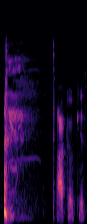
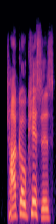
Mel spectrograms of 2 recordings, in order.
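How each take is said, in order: First: Slow breathy whisper of Taco kisses. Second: Said in the usual way. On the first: Shown as a demonstration. Host repeating the listener's sign-off in a slow whisper. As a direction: savour Taco kisses in a hush.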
